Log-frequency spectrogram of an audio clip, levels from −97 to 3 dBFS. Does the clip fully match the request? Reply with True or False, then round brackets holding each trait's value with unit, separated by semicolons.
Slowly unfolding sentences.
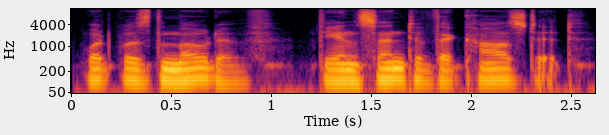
False (205 wpm)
